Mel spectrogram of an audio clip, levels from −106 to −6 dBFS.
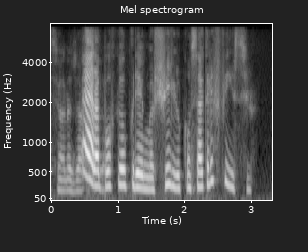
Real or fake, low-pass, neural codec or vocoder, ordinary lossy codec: fake; 7.2 kHz; codec, 16 kHz, 2 kbps, FunCodec, trained on Chinese and English, 25 frames a second; MP3, 48 kbps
